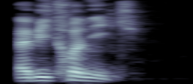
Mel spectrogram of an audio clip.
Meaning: wearable (of electronics)
- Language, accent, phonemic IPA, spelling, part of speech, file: French, France, /a.bi.tʁɔ.nik/, habitronique, adjective, LL-Q150 (fra)-habitronique.wav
